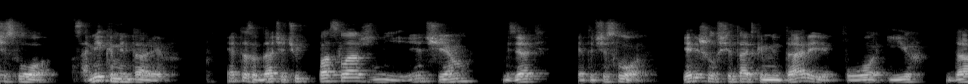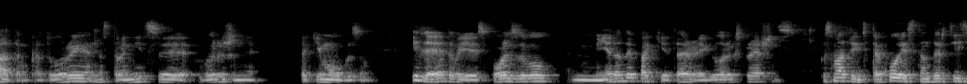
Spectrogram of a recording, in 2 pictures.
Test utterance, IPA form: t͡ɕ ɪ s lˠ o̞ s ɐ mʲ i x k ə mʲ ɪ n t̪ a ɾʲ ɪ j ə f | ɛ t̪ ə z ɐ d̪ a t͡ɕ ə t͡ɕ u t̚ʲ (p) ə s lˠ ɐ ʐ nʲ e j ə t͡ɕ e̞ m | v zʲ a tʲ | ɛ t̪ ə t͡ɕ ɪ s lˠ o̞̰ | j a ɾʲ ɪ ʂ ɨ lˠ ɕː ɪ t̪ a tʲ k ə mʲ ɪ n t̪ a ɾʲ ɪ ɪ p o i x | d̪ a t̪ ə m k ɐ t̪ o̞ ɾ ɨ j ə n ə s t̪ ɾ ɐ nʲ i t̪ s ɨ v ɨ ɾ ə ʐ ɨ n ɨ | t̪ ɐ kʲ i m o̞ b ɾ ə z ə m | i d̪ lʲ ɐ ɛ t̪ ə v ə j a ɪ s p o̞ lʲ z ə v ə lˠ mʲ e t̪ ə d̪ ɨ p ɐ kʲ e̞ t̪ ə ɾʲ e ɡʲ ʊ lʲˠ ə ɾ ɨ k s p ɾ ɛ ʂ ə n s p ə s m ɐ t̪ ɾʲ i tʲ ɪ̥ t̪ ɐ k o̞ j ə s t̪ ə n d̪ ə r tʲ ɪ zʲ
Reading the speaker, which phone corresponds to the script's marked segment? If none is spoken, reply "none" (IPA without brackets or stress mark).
p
